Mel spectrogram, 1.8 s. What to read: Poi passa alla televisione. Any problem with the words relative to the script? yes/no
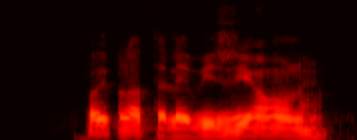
yes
